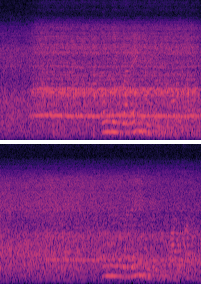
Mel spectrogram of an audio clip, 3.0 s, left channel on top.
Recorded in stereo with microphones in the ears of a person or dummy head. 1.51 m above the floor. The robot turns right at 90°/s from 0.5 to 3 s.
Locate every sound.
1.5 s a woman speaking: 100° left, 1.9 m; by 2.9 s 135° right, 1.9 m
